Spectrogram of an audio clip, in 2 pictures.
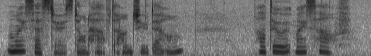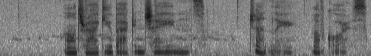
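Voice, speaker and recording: A woman playing a possessive, doting centuries-old vampire mistress in an intimate, breathy whispered ASMR roleplay, coaxing and tender with a menacing edge. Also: fairly high pitch, a little mellow, exaggerated voice. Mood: soft menace. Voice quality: breathy whisper with creaky edges. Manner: slow, coaxing, possessive endearments.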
